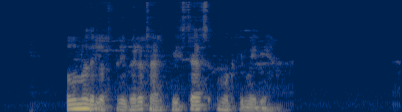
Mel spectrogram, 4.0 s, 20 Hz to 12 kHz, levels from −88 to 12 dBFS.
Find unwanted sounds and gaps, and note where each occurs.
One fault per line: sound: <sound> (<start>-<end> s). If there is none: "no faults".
no faults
